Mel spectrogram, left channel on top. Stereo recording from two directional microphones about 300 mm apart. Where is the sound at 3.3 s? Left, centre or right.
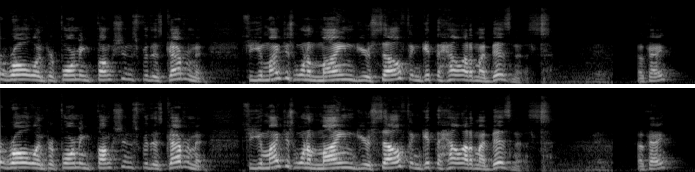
Centre.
